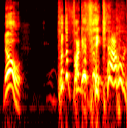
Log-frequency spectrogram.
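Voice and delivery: high, mock-frantic yell with a laugh; exasperated yelling. Storyteller yelling at the man holding the bobcat, mock exasperation. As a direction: shout it in comic exasperation.

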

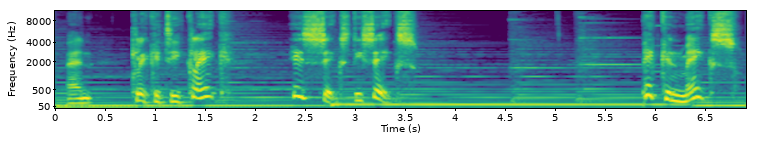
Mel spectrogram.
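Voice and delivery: sing-song bingo number calls; bingo caller. Acted. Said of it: "eyes down, here's the answer".

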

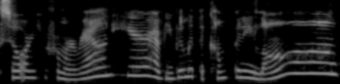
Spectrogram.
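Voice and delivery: high, soft imitation of prying small talk; mock polite probing. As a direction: imitate an overly polite colleague fishing for answers. Mimics probing colleagues, high and soft.

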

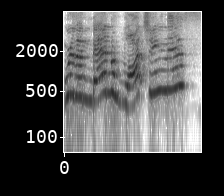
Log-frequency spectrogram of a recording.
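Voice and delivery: high, loud, laughing disbelief; shocked squeal. Real, not acted. Shocked laughing reaction to story.

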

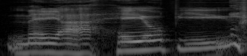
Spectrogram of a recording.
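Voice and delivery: very slow, stretched-out waitress voice; slow Georgia drawl. Retold or imitated. Retelling a Georgia waitress, mock slow drawl. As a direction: drag every word out like a Southern drawl. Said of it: "never heard anybody speak as slow as you did".

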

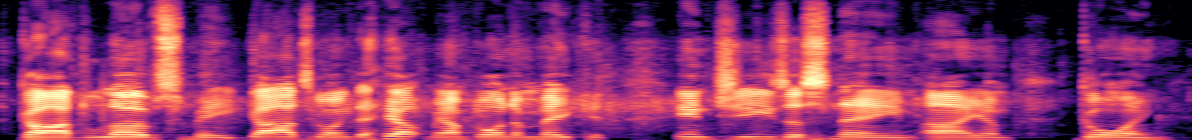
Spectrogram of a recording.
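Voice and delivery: loud, slow, measured preacher's affirmation; emphatic declaration. Acted. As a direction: hammer out each phrase with conviction. Declares faith with building force.

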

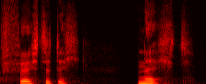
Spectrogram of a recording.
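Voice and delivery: leise, ruhig zugesprochen; sanfter Zuspruch. Acted. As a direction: beruhige ihn behutsam. Stimme Gottes spricht zu Jairus. (Gottes Stimme tröstet Jairus ganz leise)

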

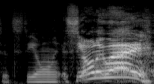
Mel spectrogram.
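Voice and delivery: hammed-up anguished cry; mock dramatic shout. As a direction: belt it like a melodramatic vow. Mock dramatic egg thrower.

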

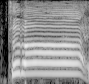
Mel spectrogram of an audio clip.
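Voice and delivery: high, loud drawn-out fanfare; triumphant ta-da. A narrator's reading. Little gymnast announces herself to the family, triumphant. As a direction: belt it out like a little show-off. Child showing off to mirror.

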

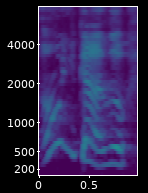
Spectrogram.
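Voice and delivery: put-on high, fast cooing baby talk; annoying baby talk. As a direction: coo it like talking to a toddler. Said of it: "my voice is so annoying".

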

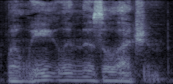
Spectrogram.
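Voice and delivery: Ronald Reagan. Acted. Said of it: "That's the most pathetic Ronald Reagan".

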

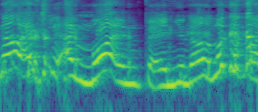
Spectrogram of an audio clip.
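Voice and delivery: high-pitched, breaking into laughter; laughing protest. Real, not acted. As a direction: complain through real giggles. Laughing together over hurting hand.

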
